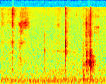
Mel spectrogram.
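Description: Near silence with a few faint ticks and rustles from thin scored cardstock strips being handled and bent.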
